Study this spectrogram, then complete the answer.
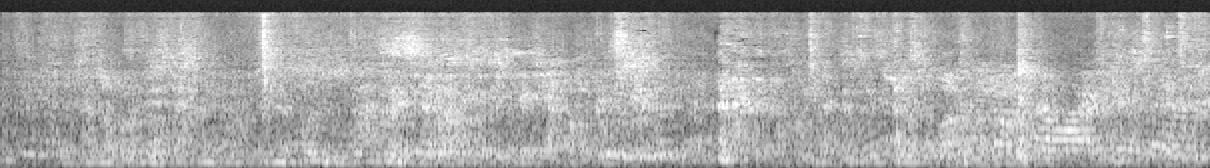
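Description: A man speaks to a group in a large, echoing room.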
